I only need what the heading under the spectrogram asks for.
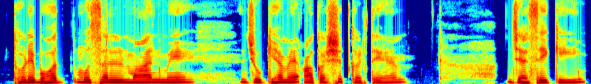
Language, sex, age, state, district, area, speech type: Hindi, female, 18-30, Uttar Pradesh, Jaunpur, urban, spontaneous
